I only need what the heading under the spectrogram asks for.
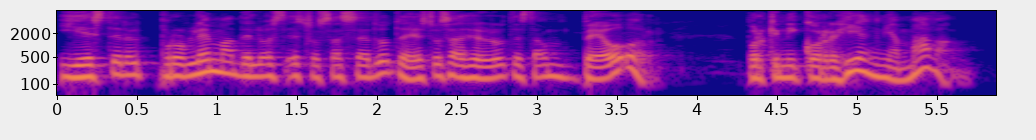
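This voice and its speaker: A young man preaching a sermon to his church, animated and acting out the people in his stories. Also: fairly high pitch, fairly quick. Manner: animated, acts out nagging parents in a raised voice. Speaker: pastor. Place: church in Vancouver.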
